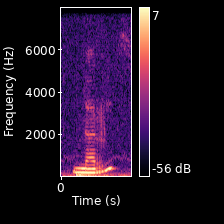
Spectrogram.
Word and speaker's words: nariz: Can you say nariz? What does it mean? Nariz means nose. Roll your tongue and say nariz.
